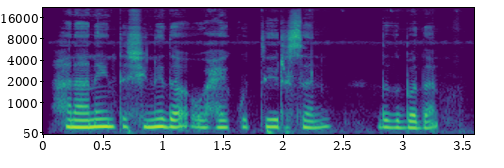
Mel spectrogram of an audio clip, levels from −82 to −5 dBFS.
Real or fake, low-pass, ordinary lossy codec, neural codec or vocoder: real; none; none; none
